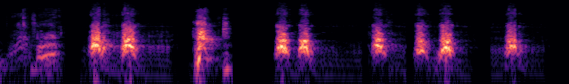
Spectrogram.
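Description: A dog barks loudly, around ten sharp barks that mostly come in quick pairs, separated by short pauses. No one talks.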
